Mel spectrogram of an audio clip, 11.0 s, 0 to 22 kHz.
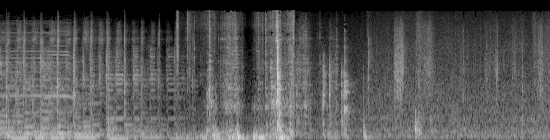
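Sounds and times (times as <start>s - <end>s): metal scraping: 3.6s - 7.0s.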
